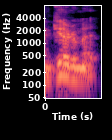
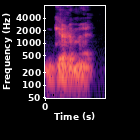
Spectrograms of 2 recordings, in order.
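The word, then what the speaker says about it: girmit: fiveyear agreement to um which the Indians called gurit because you know you can't really pronounce agreement in Indian in those days right so it's the gurit so g i r m i t gurit so you had a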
